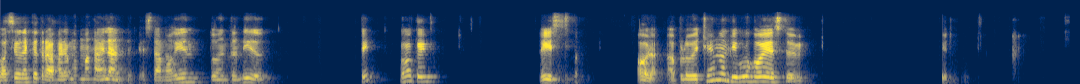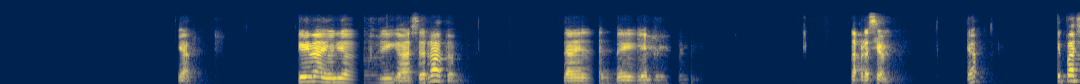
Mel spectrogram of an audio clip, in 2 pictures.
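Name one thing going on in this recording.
A young man speaks calmly through an online call microphone, in short bursts with pauses.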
